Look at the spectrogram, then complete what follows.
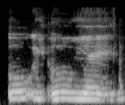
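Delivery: small, tiny-sounding voice, high and slow. Reading a listener's comment aloud to the other speaker: little voice. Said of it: "I read that in my little voice".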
